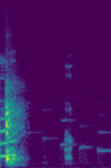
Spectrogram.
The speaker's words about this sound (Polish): słyszysz e, e, tam na górze, e, jakby echo dochodzi z góry, od do tych tylnych drzwi ktoś puka. To pewnie oni.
